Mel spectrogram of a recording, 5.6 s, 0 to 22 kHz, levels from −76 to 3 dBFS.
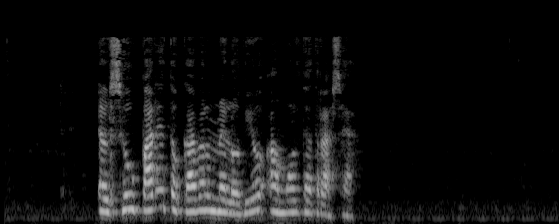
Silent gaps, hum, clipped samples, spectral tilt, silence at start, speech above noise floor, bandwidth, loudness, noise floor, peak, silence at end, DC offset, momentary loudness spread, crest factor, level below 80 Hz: none; none; under 0.1%; -4.5 dB/octave; 1 s; 40 dB; 11.5 kHz; -24 LUFS; -63 dBFS; -8 dBFS; 2.05 s; under 0.1%; 9 LU; 20 dB; -68 dBFS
